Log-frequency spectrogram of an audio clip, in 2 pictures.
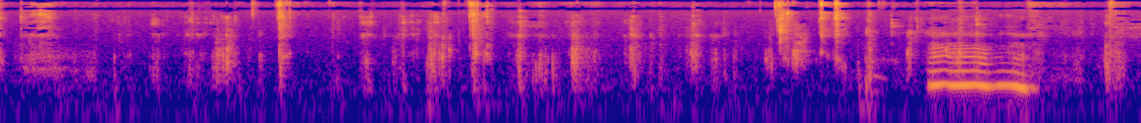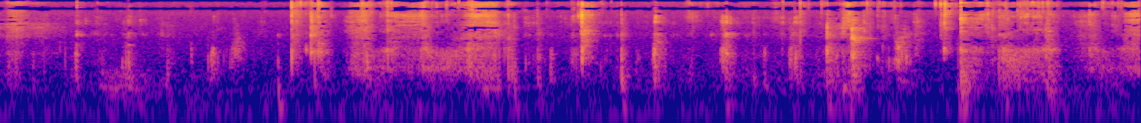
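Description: Close-miked chewing of a mouthful of spicy ramen noodles: wet mouth clicks and smacks throughout. About seven seconds in there is a short, loud hum from the eater's closed mouth.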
